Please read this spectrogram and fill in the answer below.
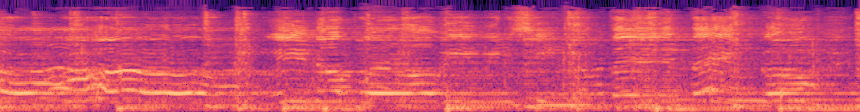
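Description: Live rumba flamenca: a singing voice holds long, wavering, ornamented notes over strummed nylon-string flamenco guitar, with percussion keeping the beat.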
